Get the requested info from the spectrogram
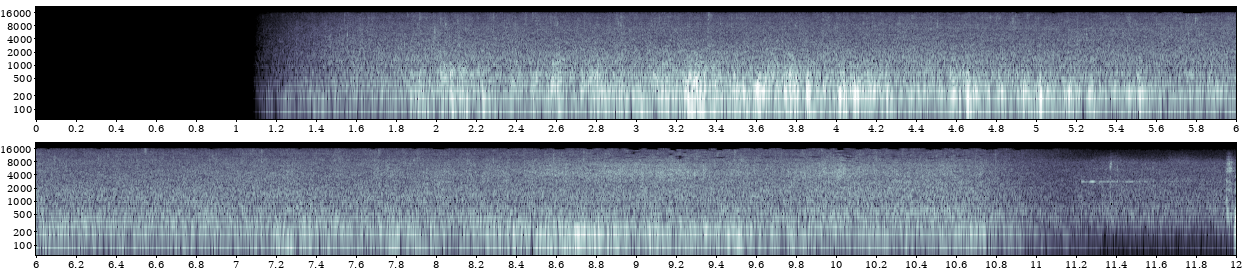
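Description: A storm-like rumble over a steady rain-like hiss. It starts after about a second of silence, swells in the first few seconds, then settles and fades out near the end.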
